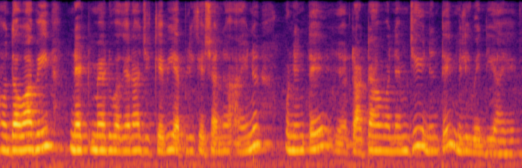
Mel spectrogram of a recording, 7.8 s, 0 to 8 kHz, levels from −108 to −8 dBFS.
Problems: background sounds at intervals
